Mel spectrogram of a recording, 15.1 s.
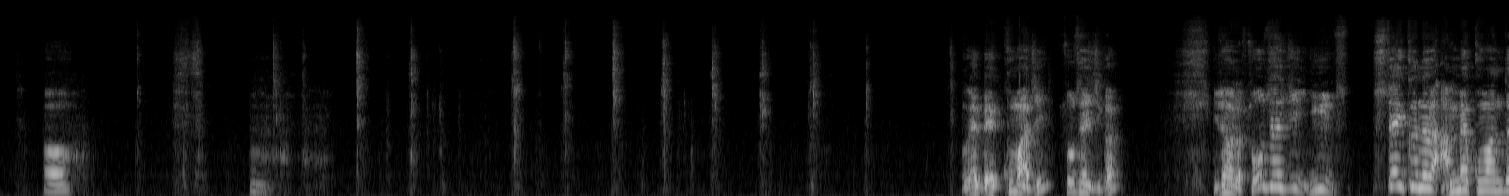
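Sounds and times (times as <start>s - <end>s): man chewing: 1.3s - 8.8s.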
